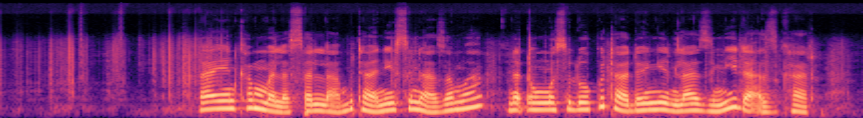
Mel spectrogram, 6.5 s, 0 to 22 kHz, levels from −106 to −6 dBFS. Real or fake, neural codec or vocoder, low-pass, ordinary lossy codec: real; none; 19.8 kHz; none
